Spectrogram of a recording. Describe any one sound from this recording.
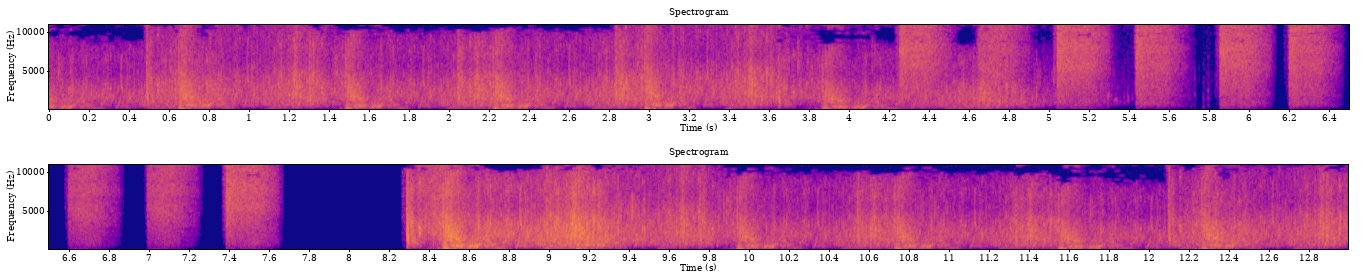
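Footsteps crunch steadily on sand.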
